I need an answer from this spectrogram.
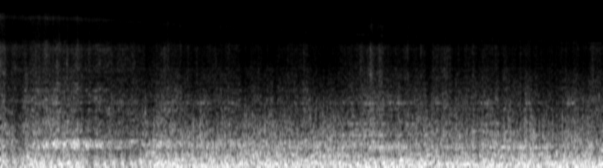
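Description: Passenger express train running at speed: a steady rumble with a faint constant hum, and wind buffeting the microphone.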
